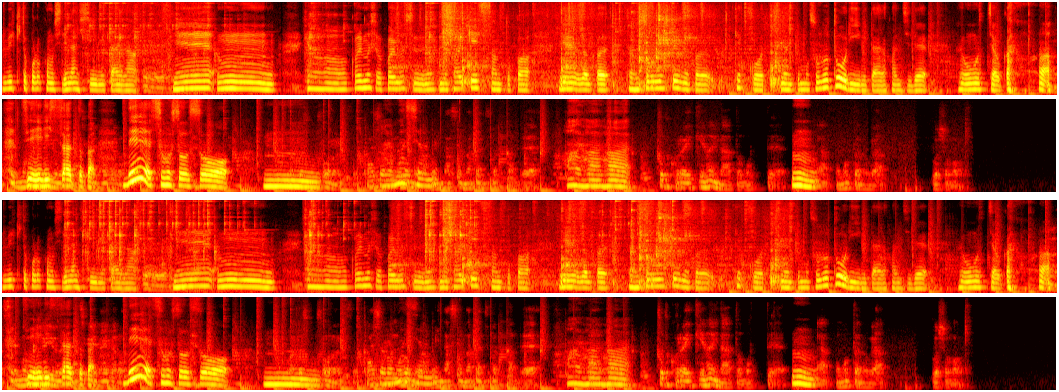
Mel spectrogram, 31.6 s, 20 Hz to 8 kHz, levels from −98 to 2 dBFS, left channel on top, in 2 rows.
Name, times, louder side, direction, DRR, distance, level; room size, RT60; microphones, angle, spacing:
voice 1, 0.0-2.1 2.6-14.0 14.3-17.2 17.6-19.2 19.7-20.6 21.5-22.3 24.3-25.3 27.7-28.1, left 4 dB, 80° left, 0.5 m, -27 dB
sound 1, 0.9-3.9 4.5-5.5 6.3-7.3 8.8-10.1, right 6 dB, 35° right, 1.1 m, -36 dB
voice 2, 1.9-3.1 4.4-4.6 15.7-17.7 18.7-18.8 20.1-23.9 24.6-25.2 25.7-27.6 28.0-29.1 29.8-30.4, right 1 dB, 55° right, 2.1 m, -41 dB
sound 2, 5.8-11.9, left 2 dB, 30° left, 2.1 m, -35 dB
sound 3, 10.8-25.8, equal, 5° left, 1.1 m, -46 dB
8.0 x 6.3 x 2.9 m
head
